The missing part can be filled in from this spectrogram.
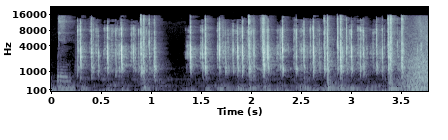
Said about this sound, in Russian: Cherry MX Red линейные геймерские переключатели, быстрые и легкие в нажатии. Ход клавиши равномерен, есть тихая версия, но она более ватная.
